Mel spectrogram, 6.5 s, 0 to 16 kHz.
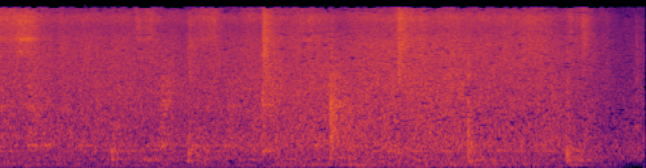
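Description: Strong wind rushing over the microphone in a steady roar, with light footsteps on stone about every 0.7 seconds.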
